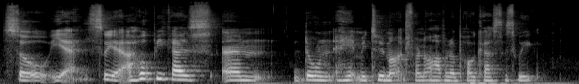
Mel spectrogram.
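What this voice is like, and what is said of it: Voice altered by a cough. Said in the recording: “I've just got a cough ... you can hear my voice. My voice sounds different um, I think.”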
